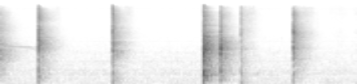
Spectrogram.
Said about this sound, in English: Here's me slapping fives in the front row.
